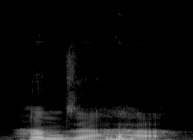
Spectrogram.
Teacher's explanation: হলকের শুরু হইতে উচ্চারিত হয় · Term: এক নং মাখরাজ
